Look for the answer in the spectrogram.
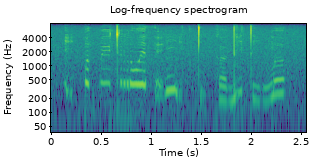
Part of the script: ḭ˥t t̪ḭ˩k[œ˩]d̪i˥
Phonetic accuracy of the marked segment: correct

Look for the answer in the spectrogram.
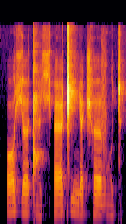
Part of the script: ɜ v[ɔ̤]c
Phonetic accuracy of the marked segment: correct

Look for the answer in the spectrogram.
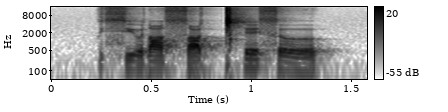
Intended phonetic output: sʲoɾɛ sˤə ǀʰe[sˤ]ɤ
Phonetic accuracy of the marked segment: incorrect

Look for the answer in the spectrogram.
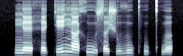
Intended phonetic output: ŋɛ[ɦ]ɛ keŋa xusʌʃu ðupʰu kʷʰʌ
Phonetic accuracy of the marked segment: incorrect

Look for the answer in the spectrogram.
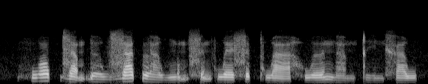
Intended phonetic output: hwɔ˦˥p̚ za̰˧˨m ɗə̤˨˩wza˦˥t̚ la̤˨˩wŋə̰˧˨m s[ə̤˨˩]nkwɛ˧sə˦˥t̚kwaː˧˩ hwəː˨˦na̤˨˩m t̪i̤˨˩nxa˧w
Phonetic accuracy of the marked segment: incorrect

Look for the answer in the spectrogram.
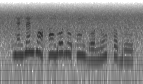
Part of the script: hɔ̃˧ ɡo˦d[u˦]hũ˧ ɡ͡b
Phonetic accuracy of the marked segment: incorrect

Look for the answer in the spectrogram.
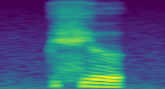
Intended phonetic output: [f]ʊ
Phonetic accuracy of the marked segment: incorrect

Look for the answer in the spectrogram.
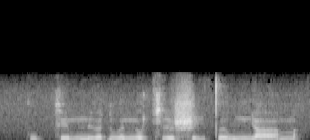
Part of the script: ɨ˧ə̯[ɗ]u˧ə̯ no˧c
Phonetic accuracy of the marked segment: correct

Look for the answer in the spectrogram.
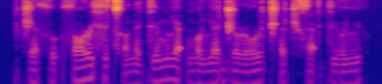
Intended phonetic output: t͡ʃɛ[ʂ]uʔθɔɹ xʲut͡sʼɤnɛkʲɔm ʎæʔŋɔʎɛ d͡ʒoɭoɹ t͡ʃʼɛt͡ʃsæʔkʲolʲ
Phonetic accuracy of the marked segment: incorrect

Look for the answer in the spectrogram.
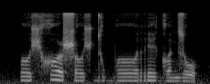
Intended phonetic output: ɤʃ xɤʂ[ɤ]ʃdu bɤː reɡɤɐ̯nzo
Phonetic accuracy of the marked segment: incorrect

